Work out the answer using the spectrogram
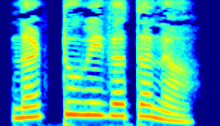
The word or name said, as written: ನಟ್ಟುವಿಗತನ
